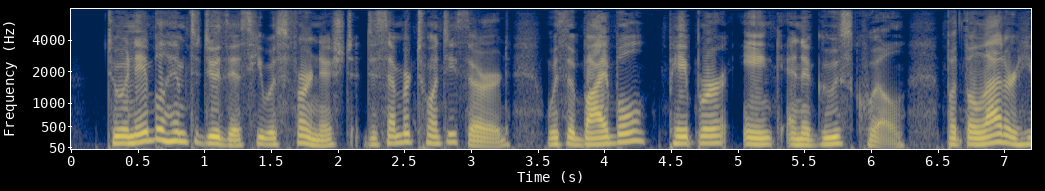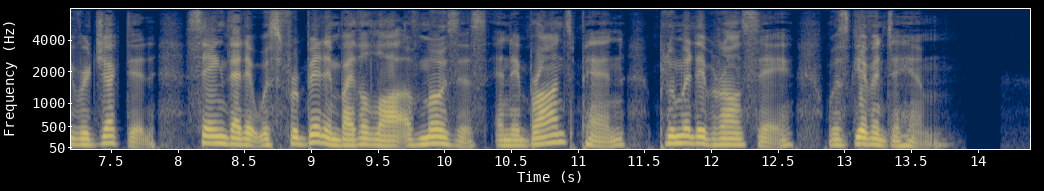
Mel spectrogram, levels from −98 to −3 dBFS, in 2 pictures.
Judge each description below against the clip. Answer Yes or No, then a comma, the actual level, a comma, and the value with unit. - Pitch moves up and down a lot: No, average, 4.4 semitones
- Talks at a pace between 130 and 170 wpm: No, average, 190 wpm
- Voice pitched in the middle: No, low, 130 Hz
